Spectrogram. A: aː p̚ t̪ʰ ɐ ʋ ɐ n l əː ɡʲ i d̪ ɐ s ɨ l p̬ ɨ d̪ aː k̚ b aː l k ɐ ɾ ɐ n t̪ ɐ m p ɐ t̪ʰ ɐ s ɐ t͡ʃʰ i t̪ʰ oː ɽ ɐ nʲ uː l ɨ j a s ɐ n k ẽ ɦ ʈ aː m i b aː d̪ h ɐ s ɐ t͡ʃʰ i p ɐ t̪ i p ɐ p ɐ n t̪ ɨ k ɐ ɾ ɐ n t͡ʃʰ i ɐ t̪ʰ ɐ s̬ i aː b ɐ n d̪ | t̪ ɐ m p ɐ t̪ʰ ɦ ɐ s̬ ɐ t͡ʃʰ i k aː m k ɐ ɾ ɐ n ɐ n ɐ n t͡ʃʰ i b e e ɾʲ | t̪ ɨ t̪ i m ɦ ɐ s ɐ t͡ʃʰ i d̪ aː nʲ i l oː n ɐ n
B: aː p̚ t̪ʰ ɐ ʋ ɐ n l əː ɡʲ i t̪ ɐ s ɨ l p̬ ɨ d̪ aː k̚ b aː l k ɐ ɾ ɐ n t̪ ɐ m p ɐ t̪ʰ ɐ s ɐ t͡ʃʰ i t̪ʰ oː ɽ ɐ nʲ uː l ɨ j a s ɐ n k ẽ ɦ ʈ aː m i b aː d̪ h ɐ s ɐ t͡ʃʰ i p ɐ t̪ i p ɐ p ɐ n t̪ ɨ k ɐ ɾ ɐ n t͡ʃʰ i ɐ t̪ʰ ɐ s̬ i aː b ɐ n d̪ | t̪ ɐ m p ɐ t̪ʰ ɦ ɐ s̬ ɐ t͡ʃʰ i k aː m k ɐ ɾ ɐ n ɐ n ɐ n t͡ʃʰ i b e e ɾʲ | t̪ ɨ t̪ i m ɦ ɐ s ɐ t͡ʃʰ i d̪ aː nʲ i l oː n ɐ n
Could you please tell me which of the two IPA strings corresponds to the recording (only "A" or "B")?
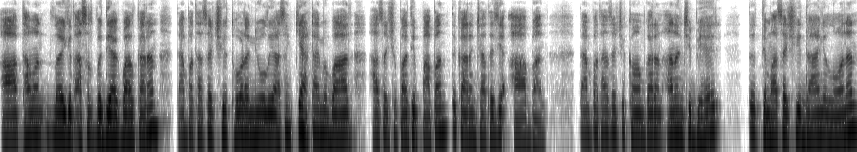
B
